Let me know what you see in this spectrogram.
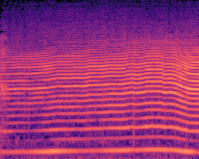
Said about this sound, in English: it's one of those military-minded mosquitoes, and he's making right for Crazy Quilt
